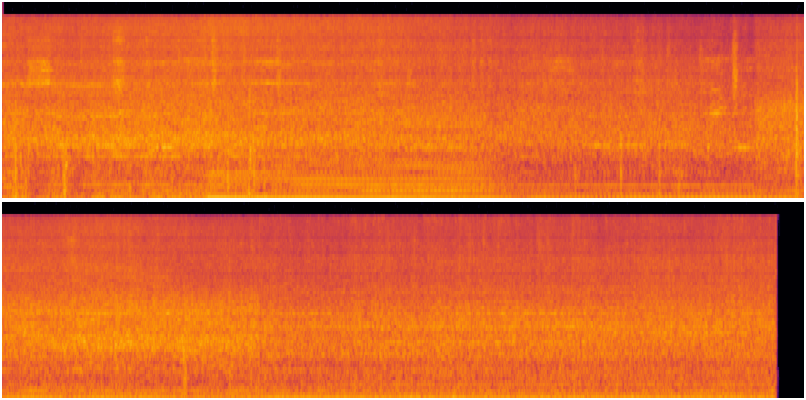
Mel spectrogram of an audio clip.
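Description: Cars travelling at freeway speed: a steady low engine drone with road and wind noise. The drone shifts slightly about six seconds in and cuts off abruptly just before the end.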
